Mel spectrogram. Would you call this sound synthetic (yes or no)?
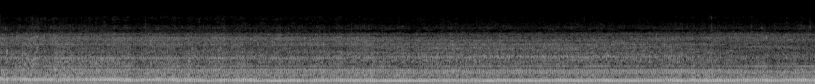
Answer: no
